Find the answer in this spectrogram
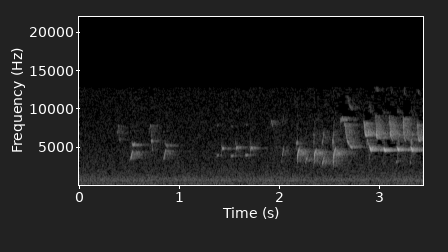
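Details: Captive-born European goldfinch, hatched in 2021 and song-trained in the Neapolitan style, held alone in a small carrier cage; scattered high chirps build into a fast, dense twittering burst near the end.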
